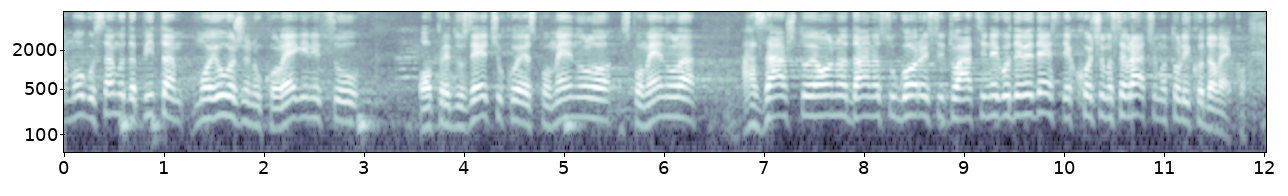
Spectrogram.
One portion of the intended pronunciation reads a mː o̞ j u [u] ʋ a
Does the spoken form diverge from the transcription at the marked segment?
no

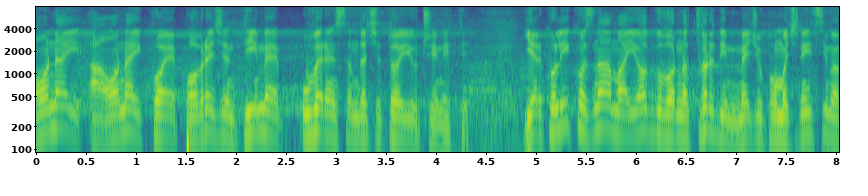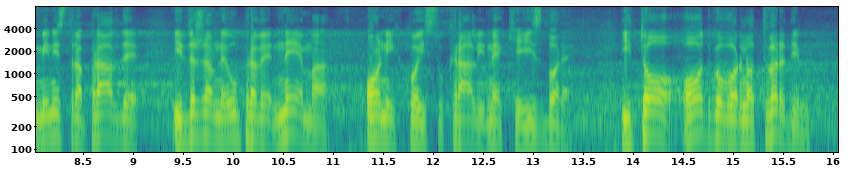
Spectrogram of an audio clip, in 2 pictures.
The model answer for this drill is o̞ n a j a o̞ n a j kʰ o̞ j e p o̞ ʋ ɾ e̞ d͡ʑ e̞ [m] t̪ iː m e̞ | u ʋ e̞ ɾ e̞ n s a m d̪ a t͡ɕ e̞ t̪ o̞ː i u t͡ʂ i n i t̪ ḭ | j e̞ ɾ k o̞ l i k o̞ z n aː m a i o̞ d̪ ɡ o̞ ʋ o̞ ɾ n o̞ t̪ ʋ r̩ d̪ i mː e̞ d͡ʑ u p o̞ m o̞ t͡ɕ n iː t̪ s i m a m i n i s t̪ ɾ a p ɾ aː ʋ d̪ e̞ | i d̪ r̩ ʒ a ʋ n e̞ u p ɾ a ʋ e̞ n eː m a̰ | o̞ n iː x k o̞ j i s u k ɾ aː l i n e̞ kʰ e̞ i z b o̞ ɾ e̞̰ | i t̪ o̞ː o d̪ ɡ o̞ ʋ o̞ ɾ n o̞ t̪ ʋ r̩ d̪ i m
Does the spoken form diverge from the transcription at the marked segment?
yes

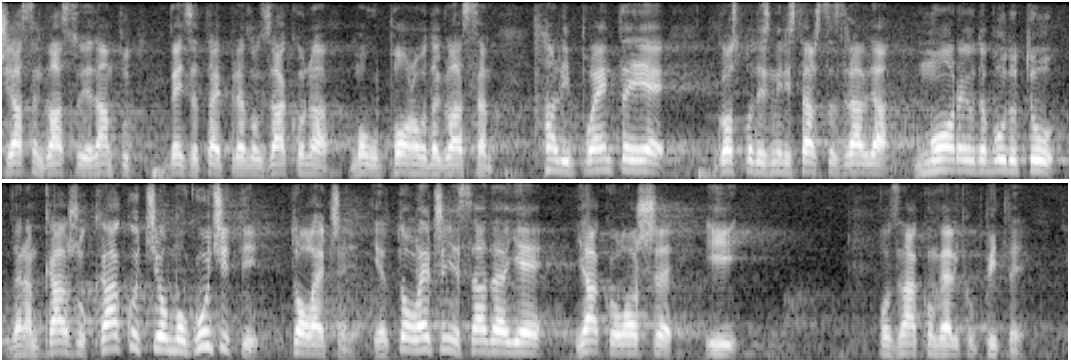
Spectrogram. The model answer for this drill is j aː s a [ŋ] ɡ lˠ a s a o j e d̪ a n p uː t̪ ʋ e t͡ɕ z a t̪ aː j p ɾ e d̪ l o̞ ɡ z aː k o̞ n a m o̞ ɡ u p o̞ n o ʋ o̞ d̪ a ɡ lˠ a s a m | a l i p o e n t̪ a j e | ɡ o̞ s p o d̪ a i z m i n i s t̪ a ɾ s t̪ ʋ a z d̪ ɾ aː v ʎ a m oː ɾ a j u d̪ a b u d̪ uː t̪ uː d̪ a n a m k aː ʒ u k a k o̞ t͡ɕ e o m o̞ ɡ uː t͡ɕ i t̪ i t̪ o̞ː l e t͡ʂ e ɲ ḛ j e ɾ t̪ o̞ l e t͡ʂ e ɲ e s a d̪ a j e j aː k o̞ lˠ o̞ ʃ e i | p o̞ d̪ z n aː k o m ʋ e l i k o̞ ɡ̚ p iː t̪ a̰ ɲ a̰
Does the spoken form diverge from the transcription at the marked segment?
yes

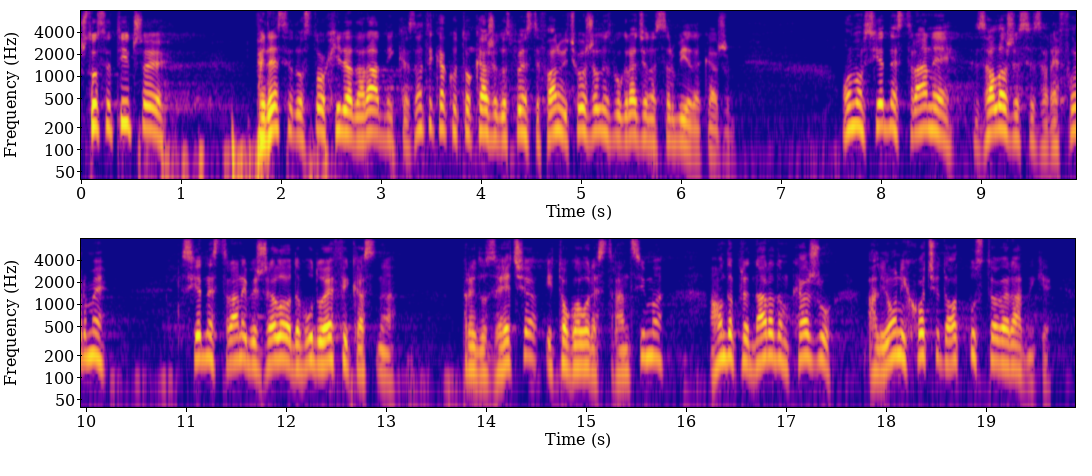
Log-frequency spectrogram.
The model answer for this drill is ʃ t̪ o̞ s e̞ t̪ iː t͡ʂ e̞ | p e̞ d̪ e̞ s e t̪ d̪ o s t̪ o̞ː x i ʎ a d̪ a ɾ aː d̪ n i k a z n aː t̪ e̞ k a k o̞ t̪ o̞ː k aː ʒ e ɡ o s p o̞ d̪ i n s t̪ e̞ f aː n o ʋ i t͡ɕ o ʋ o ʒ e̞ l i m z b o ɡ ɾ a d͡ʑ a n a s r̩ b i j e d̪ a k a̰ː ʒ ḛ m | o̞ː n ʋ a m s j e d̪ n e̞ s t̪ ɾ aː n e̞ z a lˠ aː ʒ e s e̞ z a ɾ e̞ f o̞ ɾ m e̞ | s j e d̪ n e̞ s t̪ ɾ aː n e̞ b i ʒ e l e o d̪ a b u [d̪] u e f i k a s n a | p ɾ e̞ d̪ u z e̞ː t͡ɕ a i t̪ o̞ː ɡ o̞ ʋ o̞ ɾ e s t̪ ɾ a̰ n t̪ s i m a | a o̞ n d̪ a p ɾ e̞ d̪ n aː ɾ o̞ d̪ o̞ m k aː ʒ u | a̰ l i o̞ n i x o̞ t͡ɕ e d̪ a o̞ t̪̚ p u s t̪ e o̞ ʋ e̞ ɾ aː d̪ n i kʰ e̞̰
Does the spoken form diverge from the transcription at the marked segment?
no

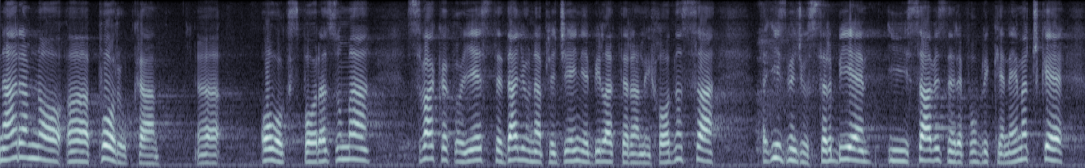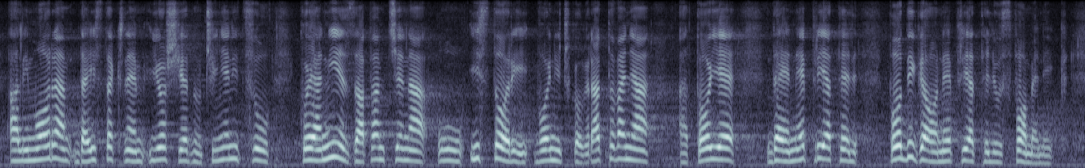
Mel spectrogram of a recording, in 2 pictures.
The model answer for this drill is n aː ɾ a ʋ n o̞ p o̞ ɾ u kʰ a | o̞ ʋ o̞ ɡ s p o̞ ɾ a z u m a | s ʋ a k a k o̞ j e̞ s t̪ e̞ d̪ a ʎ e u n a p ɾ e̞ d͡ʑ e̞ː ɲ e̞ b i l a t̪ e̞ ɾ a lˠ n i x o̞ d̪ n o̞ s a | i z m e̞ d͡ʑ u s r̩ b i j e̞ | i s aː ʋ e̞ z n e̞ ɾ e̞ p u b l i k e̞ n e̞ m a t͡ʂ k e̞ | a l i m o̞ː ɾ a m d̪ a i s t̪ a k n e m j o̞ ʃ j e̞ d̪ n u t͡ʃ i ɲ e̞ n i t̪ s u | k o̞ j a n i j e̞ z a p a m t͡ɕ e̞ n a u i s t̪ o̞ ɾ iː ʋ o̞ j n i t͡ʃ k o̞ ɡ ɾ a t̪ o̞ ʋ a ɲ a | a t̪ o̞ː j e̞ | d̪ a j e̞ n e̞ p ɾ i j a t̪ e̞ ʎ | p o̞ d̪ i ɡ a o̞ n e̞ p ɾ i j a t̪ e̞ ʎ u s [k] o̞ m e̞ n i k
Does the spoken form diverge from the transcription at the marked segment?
yes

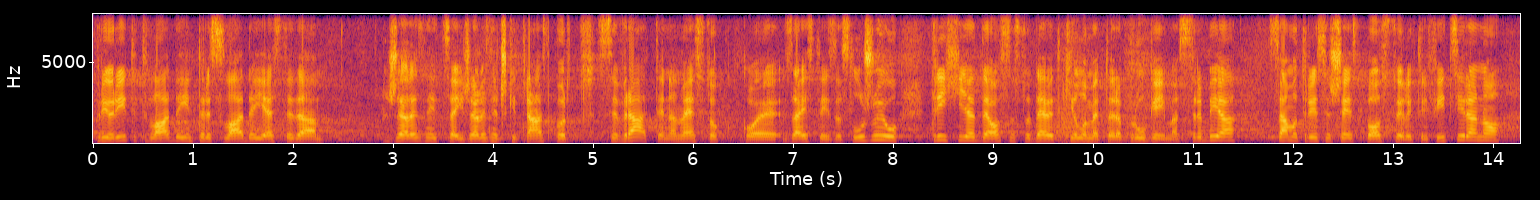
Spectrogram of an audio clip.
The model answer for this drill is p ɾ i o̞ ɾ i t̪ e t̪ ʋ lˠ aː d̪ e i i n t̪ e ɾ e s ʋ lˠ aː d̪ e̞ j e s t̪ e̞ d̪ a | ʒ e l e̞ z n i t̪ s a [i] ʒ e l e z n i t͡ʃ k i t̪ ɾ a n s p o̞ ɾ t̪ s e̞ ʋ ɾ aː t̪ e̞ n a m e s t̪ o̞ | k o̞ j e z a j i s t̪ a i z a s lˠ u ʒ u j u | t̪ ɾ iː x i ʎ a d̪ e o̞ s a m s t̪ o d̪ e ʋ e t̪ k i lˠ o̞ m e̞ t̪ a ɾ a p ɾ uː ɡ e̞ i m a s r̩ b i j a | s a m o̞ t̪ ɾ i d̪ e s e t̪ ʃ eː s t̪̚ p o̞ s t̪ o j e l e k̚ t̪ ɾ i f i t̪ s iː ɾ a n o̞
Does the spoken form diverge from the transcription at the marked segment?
no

